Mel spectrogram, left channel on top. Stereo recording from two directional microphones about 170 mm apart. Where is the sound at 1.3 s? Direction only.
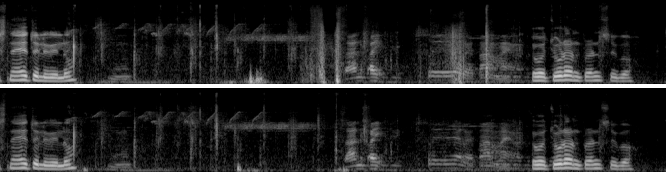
90° left.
